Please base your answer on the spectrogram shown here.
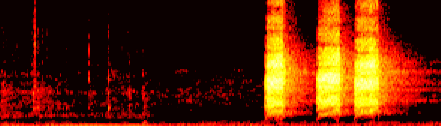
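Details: Lesser green leafbird played as a lure to prompt a silent bird. After faint background noise, it gives three separate harsh, grating notes, each about a fifth of a second long.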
